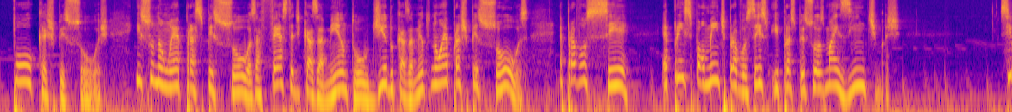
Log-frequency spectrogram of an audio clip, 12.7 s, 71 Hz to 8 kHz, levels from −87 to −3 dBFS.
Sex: male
